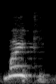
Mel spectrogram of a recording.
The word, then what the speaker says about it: Mikey: It's Mikey. That's how you pronounce her name. Mikey.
